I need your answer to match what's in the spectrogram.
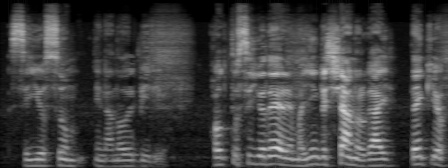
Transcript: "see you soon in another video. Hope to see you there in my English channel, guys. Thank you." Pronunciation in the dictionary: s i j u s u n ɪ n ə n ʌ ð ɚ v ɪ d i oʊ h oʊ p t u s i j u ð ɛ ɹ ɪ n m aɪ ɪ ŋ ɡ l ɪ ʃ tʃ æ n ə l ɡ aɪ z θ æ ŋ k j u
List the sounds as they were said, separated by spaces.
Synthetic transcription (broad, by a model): s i j u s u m ɪ n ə n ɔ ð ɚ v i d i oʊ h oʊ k t u s i j u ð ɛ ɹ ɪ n m aɪ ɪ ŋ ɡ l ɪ s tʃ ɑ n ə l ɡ aɪ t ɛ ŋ k j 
